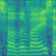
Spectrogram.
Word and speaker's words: Sotheby's: Com se pronuncia? Perquè no ho han sabut mai. – Nosaltres, a París, sempre, sí, sempre ho hem pronunciat Sotheby's. – Sotheby's.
